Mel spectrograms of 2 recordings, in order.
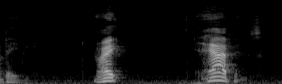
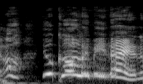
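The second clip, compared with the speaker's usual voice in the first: much higher, loud indignant squawk; mock shout; 10 dB louder than usual. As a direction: shout it back like the offended mother. Quoting the mother's outburst.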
